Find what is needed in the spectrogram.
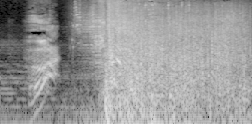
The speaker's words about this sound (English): He smashes a boulder into splintered pebbles.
